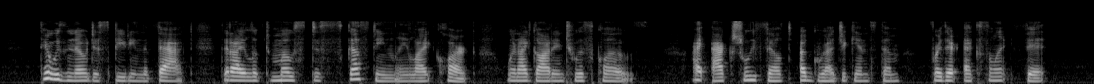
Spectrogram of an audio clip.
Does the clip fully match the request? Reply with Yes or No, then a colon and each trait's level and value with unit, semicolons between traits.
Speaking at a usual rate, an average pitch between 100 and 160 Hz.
No: average, 165 wpm; medium, 170 Hz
